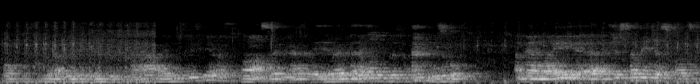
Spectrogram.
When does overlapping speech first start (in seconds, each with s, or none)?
2.4 s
